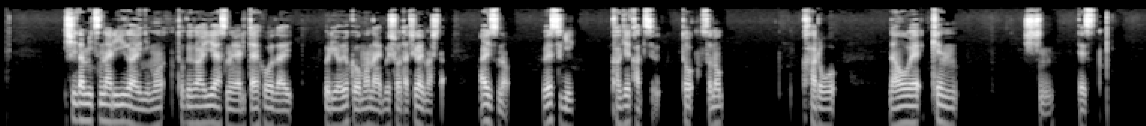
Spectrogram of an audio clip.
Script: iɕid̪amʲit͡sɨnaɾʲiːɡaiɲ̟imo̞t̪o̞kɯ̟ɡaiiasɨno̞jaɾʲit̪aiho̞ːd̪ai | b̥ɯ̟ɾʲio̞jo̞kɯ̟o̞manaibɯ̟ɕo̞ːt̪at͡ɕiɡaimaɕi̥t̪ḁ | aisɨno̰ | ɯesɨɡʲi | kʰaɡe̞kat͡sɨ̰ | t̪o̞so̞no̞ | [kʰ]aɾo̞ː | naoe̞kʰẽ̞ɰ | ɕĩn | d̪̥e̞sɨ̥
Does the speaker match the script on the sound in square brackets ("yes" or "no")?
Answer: yes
